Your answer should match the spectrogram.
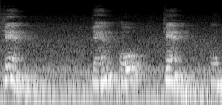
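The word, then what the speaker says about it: כֵּן: Aqui nós pronunciamos Ken. Ken ou Ken, com K ou com M, perdão, com C ou com K, de modo que a pronúncia é Ken, não Sen, é Ken ou Ken,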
